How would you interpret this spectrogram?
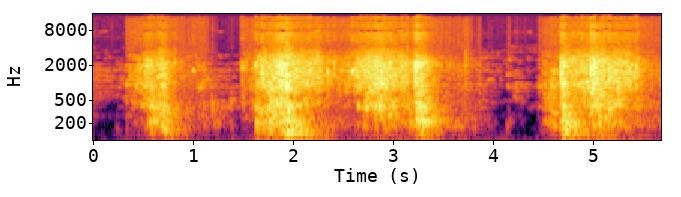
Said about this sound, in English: Each time the toilet was flushed, it gave the appearance of waves breaking against nearby rocks.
